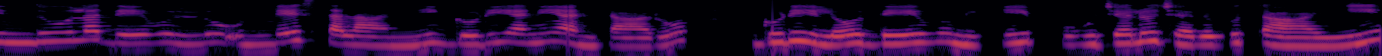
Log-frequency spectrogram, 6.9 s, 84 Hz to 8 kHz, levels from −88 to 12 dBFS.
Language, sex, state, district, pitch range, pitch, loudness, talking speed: Telugu, female, Telangana, Karimnagar, 220-265 Hz, 245 Hz, -45 LUFS, 95 wpm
